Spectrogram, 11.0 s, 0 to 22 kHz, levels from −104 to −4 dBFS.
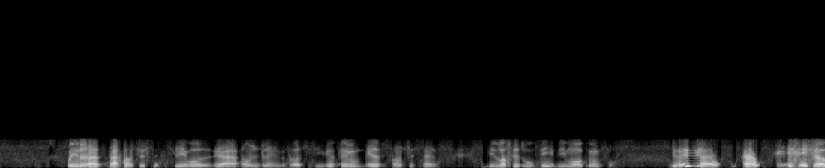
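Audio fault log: throughout LPC-10 vocoder: heavy damage leaves the speech a buzzing robotic voice, each instant rendered as pulse-train buzz or hiss, which fits a 2.4 kbit/s LPC-10 link. A spectrogram shows rigid, evenly spaced harmonics or flat noise, and nothing above 3.8 kHz.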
